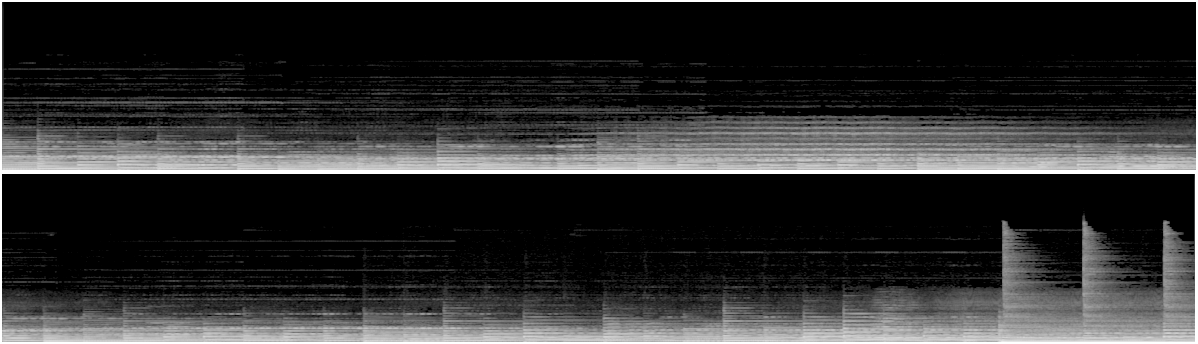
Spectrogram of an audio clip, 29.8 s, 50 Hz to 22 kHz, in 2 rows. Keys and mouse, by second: 1.9 click, 2.4-3.6 drag, 8.1-9.9 drag, 14.6 click, 15.4 middle click, 16.1-20.0 drag, 17.2 g, 20.0 shift+a, 21.3 shift+a, 23.5 s, 26.7-28.4 drag, 28.4 s.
